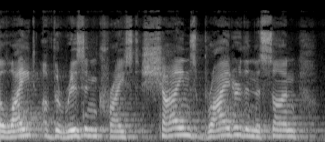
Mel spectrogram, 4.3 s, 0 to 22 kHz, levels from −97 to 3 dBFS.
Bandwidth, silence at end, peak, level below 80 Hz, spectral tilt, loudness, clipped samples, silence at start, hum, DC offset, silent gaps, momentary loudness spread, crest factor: 14 kHz; 0.05 s; -8 dBFS; -58 dBFS; -5.5 dB/octave; -24 LUFS; under 0.1%; 0 s; none; under 0.1%; none; 8 LU; 16 dB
